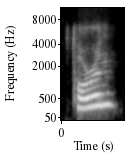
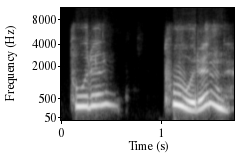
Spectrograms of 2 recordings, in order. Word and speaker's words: Torunn: Torunn, Torunn, we would say, but I mean, no one can say that anyway. Because everyone pronounces it a different way. Well, but there is no English pronunciation of Torunn. Yeah. So, I don't expect people to speak Norwegian.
